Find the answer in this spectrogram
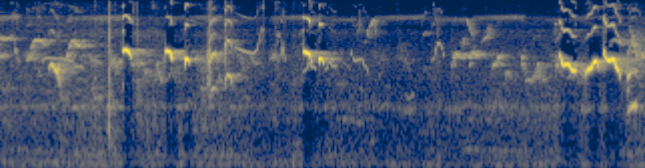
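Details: Oriental magpie-robin song used to trigger other magpie-robins into singing, with scattered short chips and whistles, a quieter stretch in the middle, then a rich twisting whistled phrase at the end; faint background hum.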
